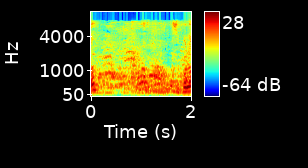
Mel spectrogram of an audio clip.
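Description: Several people chatting at once, overlapping voices with no single clear speaker.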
